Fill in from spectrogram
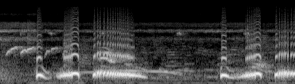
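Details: Female spotted dove calling the male with loud, low, rounded coo notes in two phrases separated by a short pause.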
